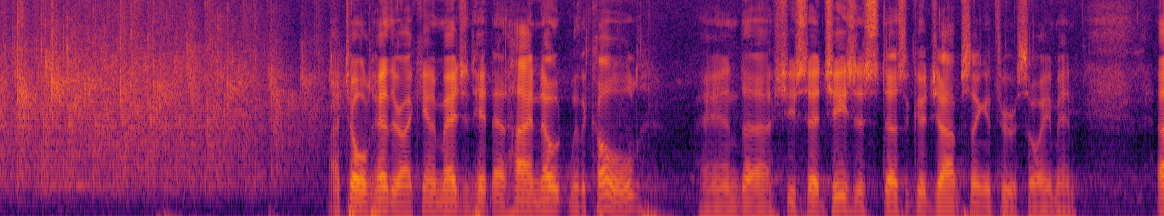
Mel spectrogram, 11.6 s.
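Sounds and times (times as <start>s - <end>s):
audience applause: 0.0s - 3.3s
speech: 3.3s - 10.9s.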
